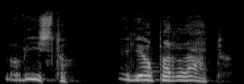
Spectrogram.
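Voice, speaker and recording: A man's voice: high-pitched, unhurried, breathy edge, full character voice. A man reading an audiobook aloud, voicing a frightened male monk who stammers his answers under interrogation. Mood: fearful. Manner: stammering, fearful, quiet.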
